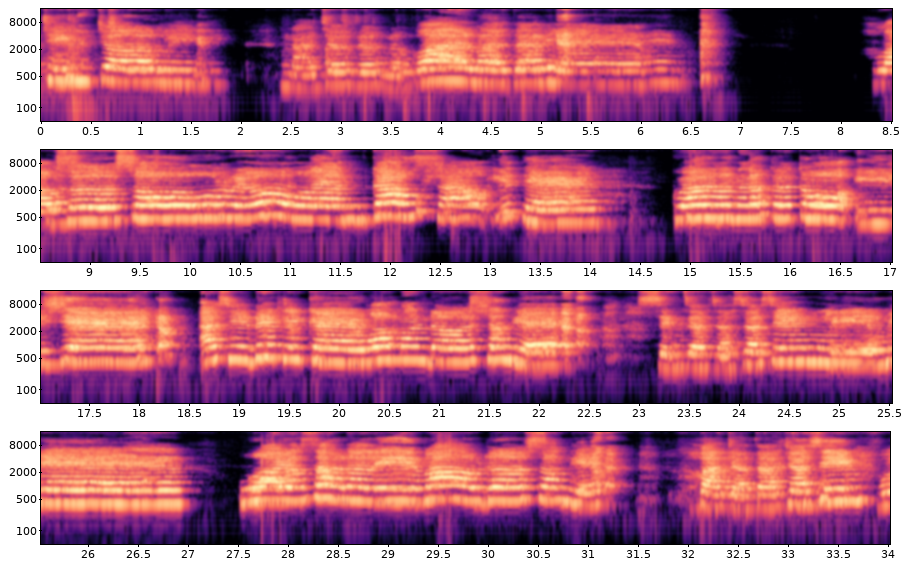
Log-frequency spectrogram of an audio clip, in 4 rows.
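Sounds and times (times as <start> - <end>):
child singing: 0.0 - 6.6, 8.3 - 34.0.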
